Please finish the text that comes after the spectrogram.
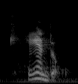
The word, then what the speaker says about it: candle: A consonant plus L-E at the end of a word forms a syllable with a quiet vowel sound right before the L. This quiet sound is called the schwa sound.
